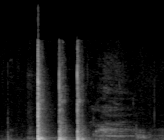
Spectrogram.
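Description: Three sharp snaps about a third of a second apart as supports at the top of a dishwasher's stainless-steel tub are clipped back into place.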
